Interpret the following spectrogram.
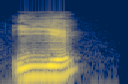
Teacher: When you say い い え, you pronounce I one beat longer.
